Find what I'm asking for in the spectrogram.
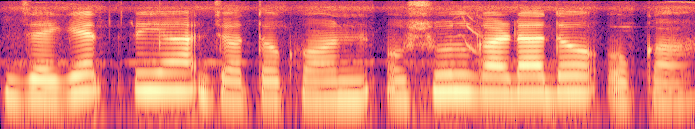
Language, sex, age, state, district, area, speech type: Santali, female, 18-30, West Bengal, Birbhum, rural, read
